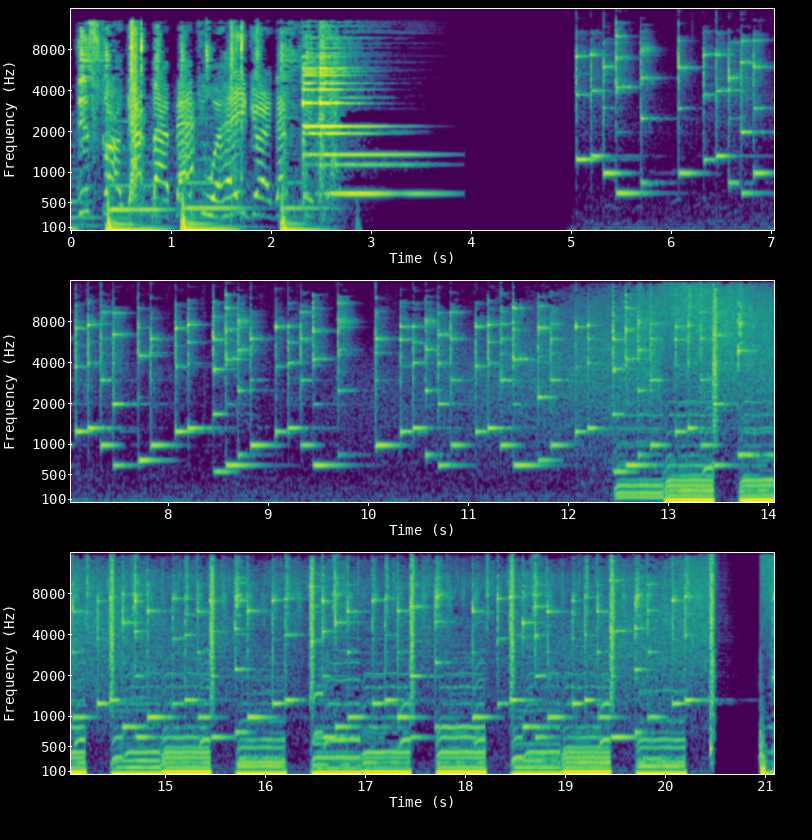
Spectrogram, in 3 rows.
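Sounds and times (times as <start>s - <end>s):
plinking bell-like melody: 2.3s - 4.0s, 5.0s - 20.4s
intro music with a beat: 11.7s - 21.0s.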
